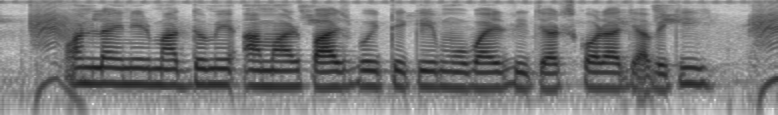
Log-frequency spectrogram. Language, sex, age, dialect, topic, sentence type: Bengali, female, 18-24, Northern/Varendri, banking, question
